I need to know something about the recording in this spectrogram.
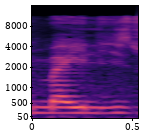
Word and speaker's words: Millie's: Donc Millie's Nail Art, moi je le prononce en français, on peut le prononcer Miley's aussi si on veut, peu importe.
